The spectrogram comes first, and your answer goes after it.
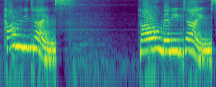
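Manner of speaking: high, slow drill of "how many times". Shown as a demonstration. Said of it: "teacher drilling slowly". (ऊँची, धीमी आवाज़ में अभ्यास)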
